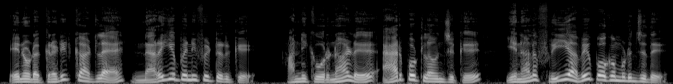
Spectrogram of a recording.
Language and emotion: Tamil, happy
